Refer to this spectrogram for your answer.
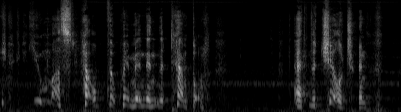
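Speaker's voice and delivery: weak, faint, high-pitched pleading woman's voice. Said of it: "a faint female voice".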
